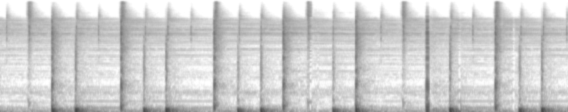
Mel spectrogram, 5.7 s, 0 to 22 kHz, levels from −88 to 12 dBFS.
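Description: At 3.10 s a single stretch of about 20 ms failed to arrive in time, a short concealed packet loss. The decoder bridged it by extending the preceding sound and blending back into the real signal, leaving a brief smear.

From 4.27 to 5.20 s losses recur, giving repeated packet loss with a robotic sound. Short holes of up to 20 ms each are patched in turn, about 12% of the span, so the sound turns choppy, with small pieces missing.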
